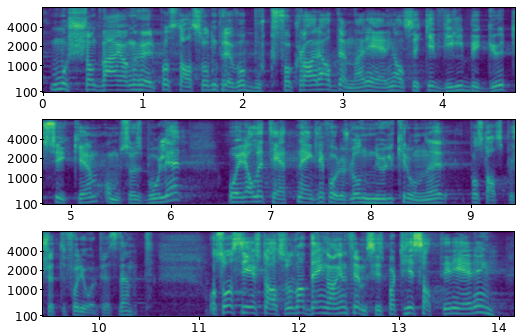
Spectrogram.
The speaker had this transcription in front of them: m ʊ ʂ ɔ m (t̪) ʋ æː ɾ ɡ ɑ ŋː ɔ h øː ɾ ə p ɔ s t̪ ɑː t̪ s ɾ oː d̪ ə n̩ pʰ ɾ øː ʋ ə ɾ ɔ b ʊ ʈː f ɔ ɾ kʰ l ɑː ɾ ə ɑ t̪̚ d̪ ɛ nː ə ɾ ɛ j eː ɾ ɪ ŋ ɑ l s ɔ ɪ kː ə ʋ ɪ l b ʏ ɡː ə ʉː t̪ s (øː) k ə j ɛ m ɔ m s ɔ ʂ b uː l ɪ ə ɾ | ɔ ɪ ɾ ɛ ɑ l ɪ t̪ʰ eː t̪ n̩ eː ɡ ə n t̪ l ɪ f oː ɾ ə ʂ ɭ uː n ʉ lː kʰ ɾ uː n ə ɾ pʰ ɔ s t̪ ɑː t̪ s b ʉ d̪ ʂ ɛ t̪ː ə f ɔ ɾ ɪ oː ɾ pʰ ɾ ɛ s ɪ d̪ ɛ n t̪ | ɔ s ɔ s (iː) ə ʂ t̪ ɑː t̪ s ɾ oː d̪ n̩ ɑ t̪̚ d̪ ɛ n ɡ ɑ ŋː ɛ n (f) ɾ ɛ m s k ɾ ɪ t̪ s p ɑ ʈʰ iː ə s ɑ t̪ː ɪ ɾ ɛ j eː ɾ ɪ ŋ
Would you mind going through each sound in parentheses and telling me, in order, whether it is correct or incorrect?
correct, incorrect: yː, correct, correct

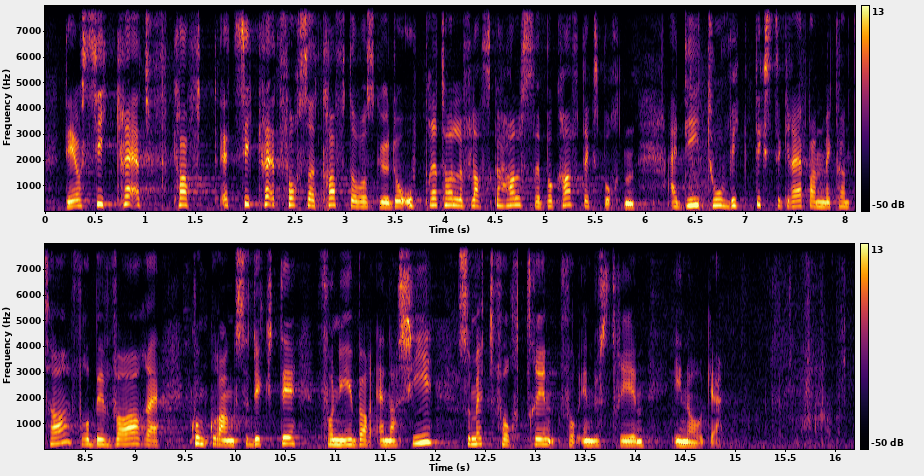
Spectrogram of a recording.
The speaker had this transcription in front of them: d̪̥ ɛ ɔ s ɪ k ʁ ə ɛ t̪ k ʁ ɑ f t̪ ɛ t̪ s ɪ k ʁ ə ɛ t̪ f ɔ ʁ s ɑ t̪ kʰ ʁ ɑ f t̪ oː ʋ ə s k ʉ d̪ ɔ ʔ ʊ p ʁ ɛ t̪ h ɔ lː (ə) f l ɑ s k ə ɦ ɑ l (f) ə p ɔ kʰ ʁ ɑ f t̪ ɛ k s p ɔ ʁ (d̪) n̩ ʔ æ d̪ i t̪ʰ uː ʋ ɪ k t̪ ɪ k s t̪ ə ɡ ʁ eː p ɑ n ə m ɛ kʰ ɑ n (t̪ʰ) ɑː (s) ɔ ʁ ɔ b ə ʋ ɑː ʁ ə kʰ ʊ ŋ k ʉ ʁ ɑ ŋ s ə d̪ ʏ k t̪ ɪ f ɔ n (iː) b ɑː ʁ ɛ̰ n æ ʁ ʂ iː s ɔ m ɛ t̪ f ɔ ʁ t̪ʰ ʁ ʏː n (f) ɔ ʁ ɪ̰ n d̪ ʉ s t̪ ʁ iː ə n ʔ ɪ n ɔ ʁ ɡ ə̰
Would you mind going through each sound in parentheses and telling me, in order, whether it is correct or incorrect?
correct, incorrect: s, incorrect: t̪, correct, incorrect: f, incorrect: yː, correct

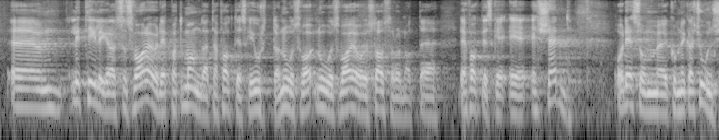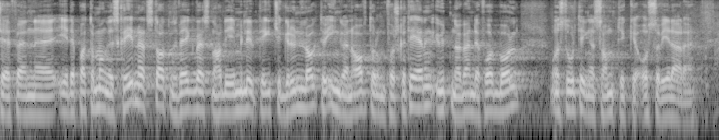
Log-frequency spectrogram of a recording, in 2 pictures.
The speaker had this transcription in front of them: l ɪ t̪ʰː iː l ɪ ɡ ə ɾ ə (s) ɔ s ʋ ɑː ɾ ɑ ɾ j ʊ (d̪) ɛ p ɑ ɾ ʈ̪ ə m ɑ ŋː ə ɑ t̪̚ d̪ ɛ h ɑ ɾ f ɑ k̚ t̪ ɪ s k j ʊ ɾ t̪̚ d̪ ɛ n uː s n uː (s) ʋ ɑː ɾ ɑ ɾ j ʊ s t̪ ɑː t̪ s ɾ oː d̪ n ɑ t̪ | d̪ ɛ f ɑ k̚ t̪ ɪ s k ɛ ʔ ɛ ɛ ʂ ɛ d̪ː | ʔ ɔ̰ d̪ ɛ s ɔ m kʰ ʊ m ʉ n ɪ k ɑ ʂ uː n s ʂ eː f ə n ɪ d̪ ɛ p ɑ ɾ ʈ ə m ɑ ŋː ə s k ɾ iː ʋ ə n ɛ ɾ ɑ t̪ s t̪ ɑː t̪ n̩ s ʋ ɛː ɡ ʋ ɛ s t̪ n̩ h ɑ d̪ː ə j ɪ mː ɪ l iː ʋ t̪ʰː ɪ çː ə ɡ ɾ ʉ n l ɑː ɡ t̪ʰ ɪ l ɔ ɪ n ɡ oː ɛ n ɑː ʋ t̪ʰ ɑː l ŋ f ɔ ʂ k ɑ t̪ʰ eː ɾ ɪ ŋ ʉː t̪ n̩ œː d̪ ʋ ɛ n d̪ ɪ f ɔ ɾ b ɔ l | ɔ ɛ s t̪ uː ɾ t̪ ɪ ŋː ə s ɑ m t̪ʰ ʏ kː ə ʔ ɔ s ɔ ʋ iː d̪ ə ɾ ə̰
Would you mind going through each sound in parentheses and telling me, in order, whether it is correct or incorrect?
correct, correct, correct

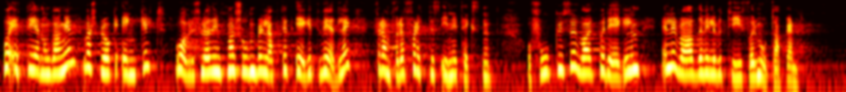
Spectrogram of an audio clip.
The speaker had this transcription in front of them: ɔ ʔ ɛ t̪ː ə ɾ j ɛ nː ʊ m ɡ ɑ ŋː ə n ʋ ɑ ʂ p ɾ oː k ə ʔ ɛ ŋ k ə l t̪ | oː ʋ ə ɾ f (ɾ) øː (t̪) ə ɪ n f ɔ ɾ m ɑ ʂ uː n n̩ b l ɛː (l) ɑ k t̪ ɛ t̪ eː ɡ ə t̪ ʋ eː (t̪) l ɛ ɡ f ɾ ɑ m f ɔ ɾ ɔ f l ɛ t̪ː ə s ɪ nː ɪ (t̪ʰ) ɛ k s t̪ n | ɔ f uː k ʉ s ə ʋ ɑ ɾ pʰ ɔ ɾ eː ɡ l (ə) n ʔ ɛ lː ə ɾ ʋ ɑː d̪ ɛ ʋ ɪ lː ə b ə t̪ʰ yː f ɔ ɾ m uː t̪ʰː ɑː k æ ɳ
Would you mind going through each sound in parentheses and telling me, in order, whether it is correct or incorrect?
incorrect: l, incorrect: d̪, correct, incorrect: d̪, correct, correct

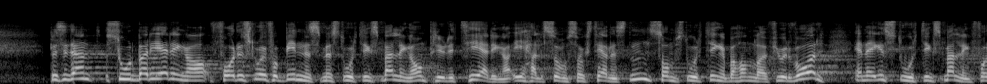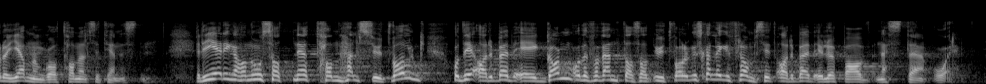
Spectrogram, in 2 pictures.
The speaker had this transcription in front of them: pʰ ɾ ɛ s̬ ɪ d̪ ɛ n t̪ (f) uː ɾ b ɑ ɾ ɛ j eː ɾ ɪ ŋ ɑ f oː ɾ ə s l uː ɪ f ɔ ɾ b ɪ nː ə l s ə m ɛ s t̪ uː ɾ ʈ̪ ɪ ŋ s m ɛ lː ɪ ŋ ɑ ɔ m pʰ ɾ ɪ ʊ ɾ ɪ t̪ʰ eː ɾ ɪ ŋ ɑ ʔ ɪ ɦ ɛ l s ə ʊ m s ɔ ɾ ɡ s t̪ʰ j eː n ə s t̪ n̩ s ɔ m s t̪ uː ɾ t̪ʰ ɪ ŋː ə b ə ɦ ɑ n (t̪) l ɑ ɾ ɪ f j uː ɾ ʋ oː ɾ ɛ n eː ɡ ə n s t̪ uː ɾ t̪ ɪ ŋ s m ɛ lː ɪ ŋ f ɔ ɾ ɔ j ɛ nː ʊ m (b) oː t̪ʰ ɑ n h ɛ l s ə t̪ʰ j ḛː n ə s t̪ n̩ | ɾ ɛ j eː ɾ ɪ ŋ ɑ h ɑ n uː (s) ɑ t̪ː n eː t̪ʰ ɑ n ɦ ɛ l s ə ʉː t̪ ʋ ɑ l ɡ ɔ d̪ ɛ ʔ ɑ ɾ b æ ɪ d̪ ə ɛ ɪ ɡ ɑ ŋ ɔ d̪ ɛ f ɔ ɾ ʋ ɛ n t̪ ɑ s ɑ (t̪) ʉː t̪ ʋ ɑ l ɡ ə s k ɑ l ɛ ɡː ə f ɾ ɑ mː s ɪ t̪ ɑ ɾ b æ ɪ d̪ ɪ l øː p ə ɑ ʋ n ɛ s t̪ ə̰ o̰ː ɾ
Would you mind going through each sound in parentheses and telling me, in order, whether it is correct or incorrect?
incorrect: s, incorrect: d̪, incorrect: ɡ, correct, correct

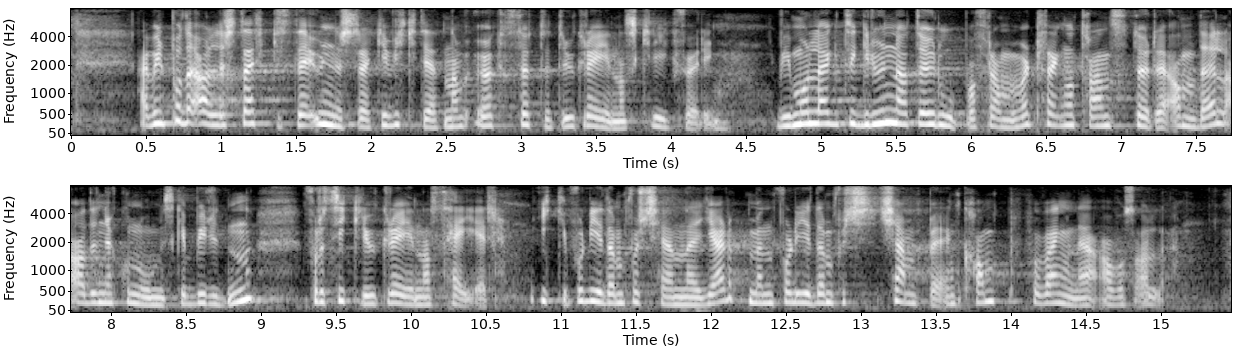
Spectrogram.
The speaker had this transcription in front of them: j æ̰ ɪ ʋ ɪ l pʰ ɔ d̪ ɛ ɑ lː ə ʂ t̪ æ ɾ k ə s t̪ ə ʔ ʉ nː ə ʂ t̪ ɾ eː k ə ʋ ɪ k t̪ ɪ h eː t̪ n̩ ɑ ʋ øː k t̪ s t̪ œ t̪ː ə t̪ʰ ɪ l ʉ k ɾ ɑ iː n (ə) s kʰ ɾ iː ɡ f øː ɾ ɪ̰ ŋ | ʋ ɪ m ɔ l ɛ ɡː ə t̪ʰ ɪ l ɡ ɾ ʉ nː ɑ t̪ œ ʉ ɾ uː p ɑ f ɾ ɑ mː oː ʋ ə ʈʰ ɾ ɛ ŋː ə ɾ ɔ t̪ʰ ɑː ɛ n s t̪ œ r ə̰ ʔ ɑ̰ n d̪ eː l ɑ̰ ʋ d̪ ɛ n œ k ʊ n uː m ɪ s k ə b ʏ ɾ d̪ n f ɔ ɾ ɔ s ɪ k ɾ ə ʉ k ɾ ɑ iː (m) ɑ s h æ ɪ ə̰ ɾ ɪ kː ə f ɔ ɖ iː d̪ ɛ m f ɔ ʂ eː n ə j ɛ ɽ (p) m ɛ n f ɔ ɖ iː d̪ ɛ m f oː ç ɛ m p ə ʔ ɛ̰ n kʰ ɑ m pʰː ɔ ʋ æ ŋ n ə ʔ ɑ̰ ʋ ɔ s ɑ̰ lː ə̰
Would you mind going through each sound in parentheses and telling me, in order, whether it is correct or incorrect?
incorrect: ɑ, incorrect: n, correct

